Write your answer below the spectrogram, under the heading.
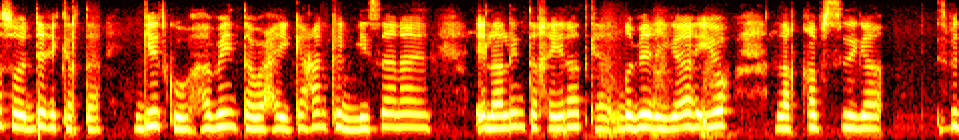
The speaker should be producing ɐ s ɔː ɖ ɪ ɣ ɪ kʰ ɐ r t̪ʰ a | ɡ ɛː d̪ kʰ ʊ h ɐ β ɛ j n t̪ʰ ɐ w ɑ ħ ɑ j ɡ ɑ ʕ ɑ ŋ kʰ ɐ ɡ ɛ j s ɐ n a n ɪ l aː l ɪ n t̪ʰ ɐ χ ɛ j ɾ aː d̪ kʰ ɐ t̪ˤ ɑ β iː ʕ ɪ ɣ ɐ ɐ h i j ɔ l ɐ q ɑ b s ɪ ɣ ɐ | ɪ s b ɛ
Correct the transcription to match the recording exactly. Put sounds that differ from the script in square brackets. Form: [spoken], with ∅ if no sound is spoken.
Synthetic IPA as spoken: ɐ s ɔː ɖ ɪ [ʕ] ɪ kʰ ɐ r t̪ʰ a | ɡ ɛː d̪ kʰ ʊ h ɐ β ɛ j n t̪ʰ ɐ w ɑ ħ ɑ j ɡ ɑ ʕ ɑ ŋ kʰ ɐ ɡ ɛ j s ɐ n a n ɪ l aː l ɪ n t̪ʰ ɐ χ ɛ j ɾ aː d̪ kʰ ɐ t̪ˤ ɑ β iː ʕ ɪ ɣ ɐ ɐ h i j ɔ l ɐ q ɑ b s ɪ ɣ ɐ | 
